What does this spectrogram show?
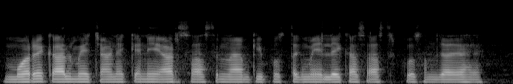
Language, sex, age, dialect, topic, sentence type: Hindi, male, 56-60, Garhwali, banking, statement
